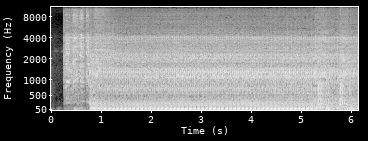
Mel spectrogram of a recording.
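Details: TT 250 motorcycle with a rebuilt 166FMM engine where oil isn't reaching the head: the single idles with a steady tapping knock on every beat up top, suspected valve-gear trouble, not confirmed; top-end knocking.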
